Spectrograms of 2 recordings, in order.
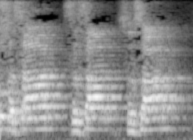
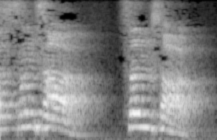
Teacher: अनुस्वार का उच्चारण स्थल जो है वो केवल नासिका है अनुस्वार नासिका से बोला जाता है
